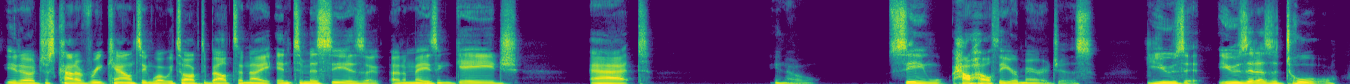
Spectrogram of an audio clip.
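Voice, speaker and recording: A man's voice: medium pitch, unhurried, a bit bright, no room sound, studio quality. A young man co-hosting a podcast, giving earnest, emphatic advice on marriage and parenting. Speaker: podcast co-host. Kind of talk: casual chat about marriage and parenting.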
